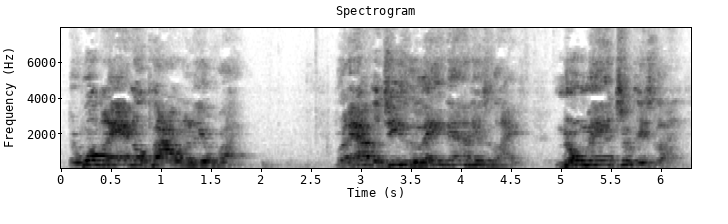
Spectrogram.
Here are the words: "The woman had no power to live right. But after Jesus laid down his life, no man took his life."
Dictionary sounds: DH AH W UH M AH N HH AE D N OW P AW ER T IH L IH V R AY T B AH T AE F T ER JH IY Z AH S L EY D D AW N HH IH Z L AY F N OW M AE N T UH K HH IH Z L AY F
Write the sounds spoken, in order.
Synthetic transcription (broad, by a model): DH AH W UH M AH N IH D N OW P AW ER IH N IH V R AY T B AH T AE F T ER JH IY Z AH S L EY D D AW N IH Z L AY F N OW M AE N T UH K HH IH Z L AY F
